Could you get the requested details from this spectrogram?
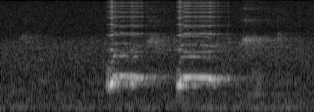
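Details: Zebra dove whose voice differs from local and Bangkok zebra doves: two soft, clipped notes, each drawn out into a smooth level cooing tone, over faint background noise.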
